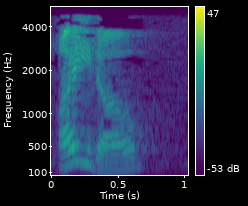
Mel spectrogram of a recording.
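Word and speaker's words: eido (εἴδω): Hooper is a word that means above, beyond, and eido, it's spelled like E-I-D-O, eido is a word that means know, or look.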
